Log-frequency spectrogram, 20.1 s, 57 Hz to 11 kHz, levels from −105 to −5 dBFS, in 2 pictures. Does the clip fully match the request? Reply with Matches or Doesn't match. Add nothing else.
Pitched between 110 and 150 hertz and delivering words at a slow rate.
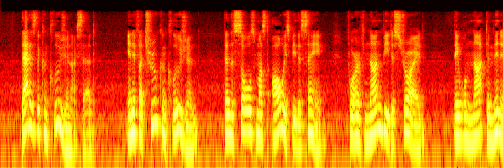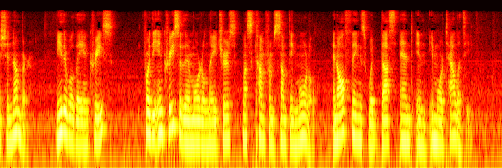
Doesn't match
